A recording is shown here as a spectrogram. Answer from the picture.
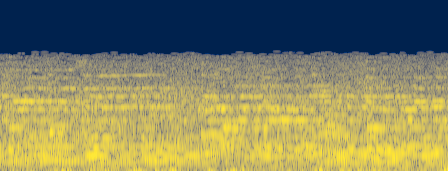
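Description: Bell-like chiming tones, several pitches ringing and overlapping in a steady, sustained wash.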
